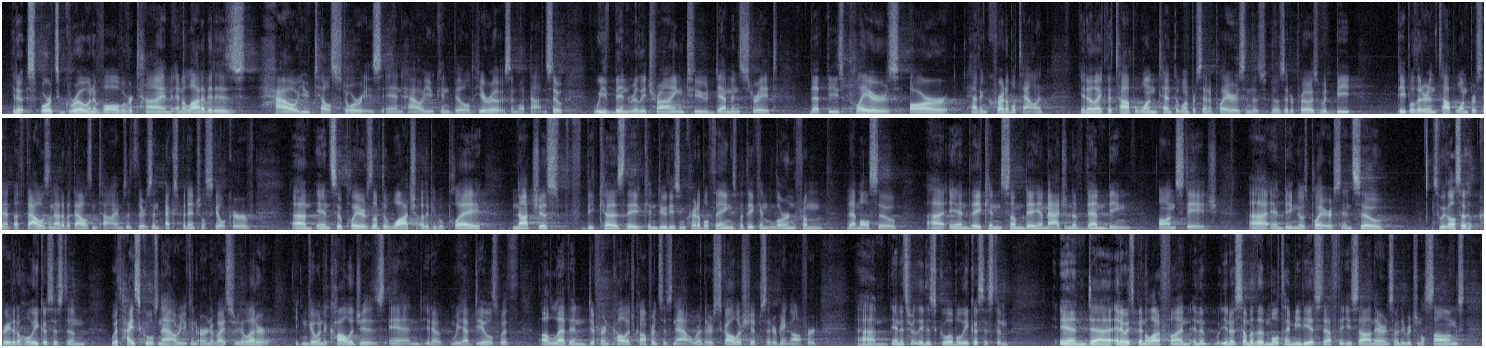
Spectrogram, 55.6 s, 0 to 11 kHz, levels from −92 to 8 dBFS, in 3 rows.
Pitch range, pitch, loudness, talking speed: 80-95 Hz, 90 Hz, -20 LUFS, 220 wpm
